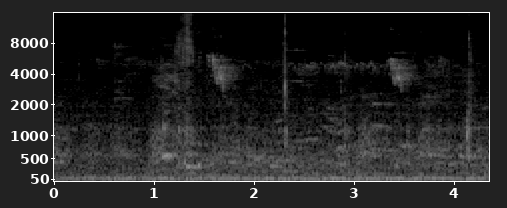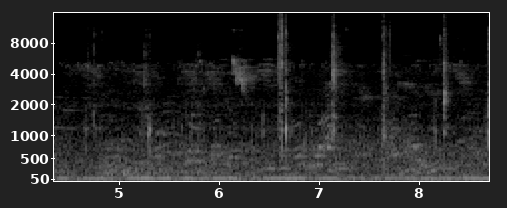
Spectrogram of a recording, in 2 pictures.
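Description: Faint eating sounds of a person chewing food with his mouth, many small sharp clicks and smacks. A few short falling bird chirps sound in the background over a steady low hum.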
